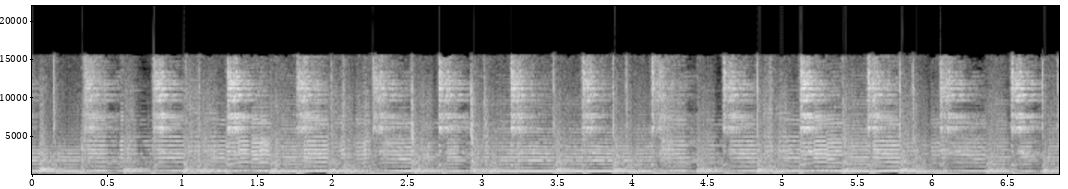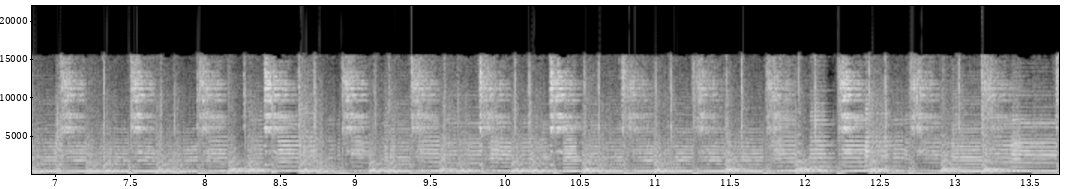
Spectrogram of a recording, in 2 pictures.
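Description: Instrumental passage of a Sambalpuri devotional bhajan: hand drums play a dense, steady beat under a held melody line, with no singing.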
